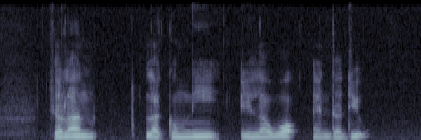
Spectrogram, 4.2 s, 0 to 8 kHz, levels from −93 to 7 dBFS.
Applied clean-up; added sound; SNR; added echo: none; none; none; none.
